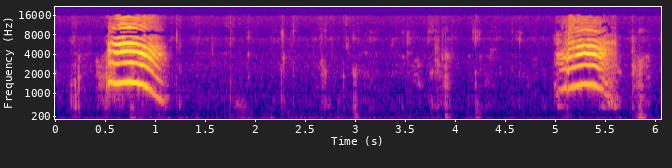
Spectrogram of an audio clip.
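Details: Indoors with cat Lola and the two kittens she delivered on 28 May 2023: two piercing, bow-shaped mews about four seconds apart, otherwise near silence with tiny clicks.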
